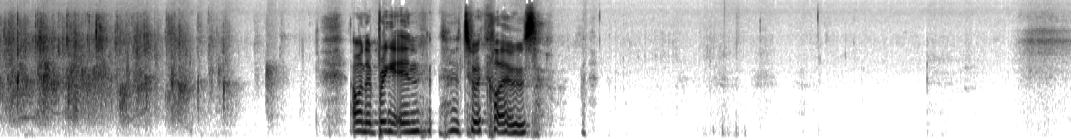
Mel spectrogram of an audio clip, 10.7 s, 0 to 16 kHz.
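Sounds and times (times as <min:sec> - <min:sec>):
crowd clapping and cheering: 0:00.0 - 0:03.0
speech: 0:03.5 - 0:05.6.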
